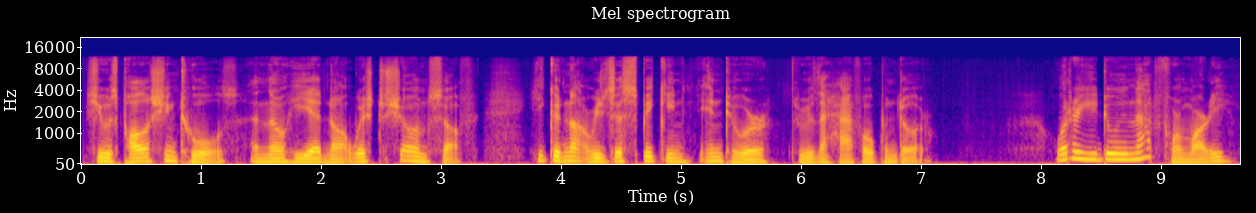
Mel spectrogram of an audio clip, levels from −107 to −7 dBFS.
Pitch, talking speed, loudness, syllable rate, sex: 120 Hz, 205 wpm, -19 LUFS, 5.1 syllables/s, male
